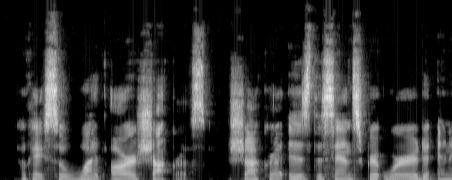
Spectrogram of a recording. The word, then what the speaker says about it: chakra: centers being activated okay so what are chakras chakra is the sanskrit word and it means wheel or circle it's actually pronounced chakra but in the west we often say chakra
